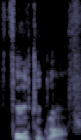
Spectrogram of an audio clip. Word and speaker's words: photograph: rest of the word we say photograph we stress on the first syllable then we go easy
